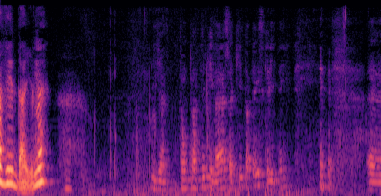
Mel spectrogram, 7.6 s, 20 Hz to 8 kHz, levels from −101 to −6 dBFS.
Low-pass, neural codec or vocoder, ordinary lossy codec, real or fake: 7.2 kHz; none; AAC, 32 kbps; real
